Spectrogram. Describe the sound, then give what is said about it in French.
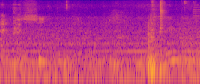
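A car door shuts with a single solid, muffled thump near the end, over a steady low rumble and faint background murmur. “Fermez la porte, c'est mieux.”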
